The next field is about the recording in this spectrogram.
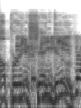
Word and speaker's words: Alperen Şengün: Yeah, Alperen Şengün.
